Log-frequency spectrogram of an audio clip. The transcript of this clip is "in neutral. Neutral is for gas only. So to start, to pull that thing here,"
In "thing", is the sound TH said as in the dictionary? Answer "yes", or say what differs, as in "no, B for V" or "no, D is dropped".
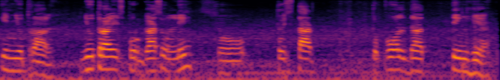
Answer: no, T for TH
